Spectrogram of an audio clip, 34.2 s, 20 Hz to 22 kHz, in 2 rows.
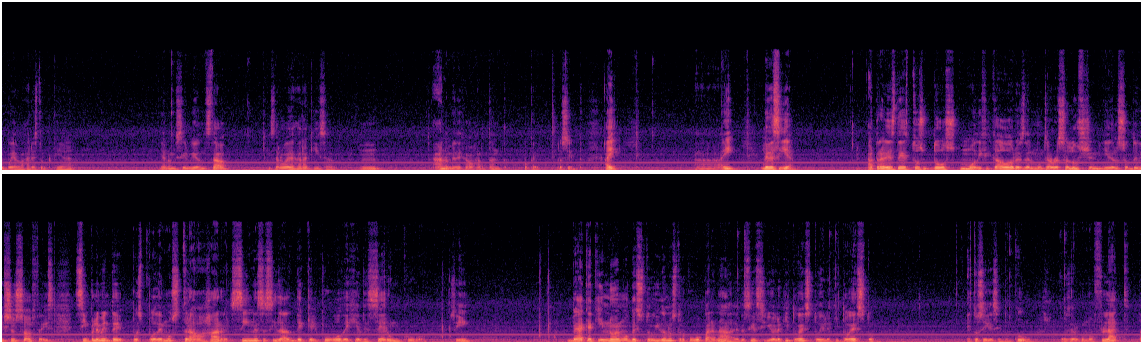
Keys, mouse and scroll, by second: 0.2-2.8 drag, 3.7-6.1 drag, 6.1 click, 6.5 click, 6.6-7.8 drag, 7.8 middle click, 8.5 click, 9.7-11.0 drag, 19.1 click, 20.0 click, 20.5 middle click, 21.2 middle click, 23.7 Tab, 25.7 Tab, 28.1 click, 29.5 click, 31.2-31.7 scroll down 1, 31.7-32.2 scroll up 1, 32.2 middle click, 32.4-32.8 scroll up 1, 32.9 click.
